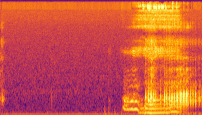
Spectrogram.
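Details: After a quiet stretch, a Boston Terrier breaks into a loud, rattling snore that swells and then holds steady, rough and buzzy, indoors.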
